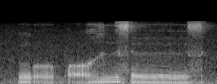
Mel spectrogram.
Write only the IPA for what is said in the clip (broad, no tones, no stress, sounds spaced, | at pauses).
ŋ o̰ b ɔ̰ ɣ ɨ z ɾ ɘː z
